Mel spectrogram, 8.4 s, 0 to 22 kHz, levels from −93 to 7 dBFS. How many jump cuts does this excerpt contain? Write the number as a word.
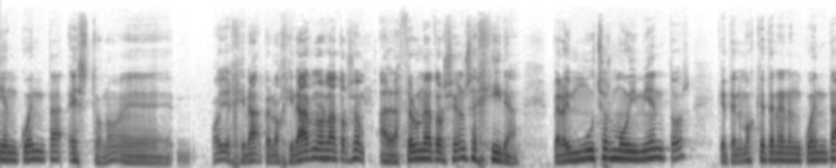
one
